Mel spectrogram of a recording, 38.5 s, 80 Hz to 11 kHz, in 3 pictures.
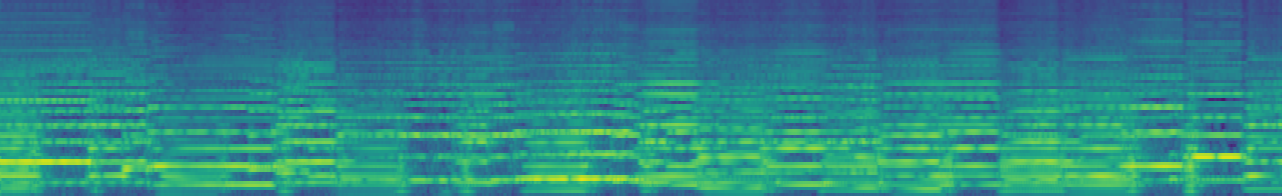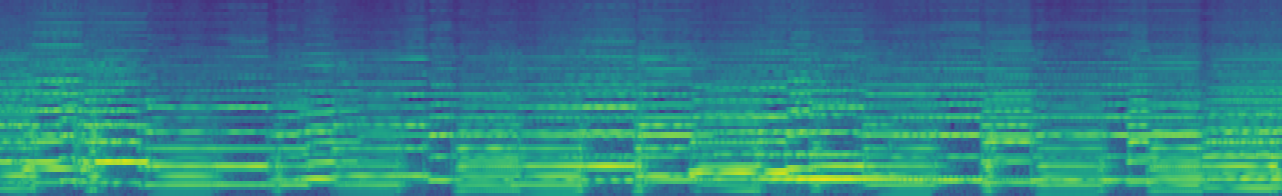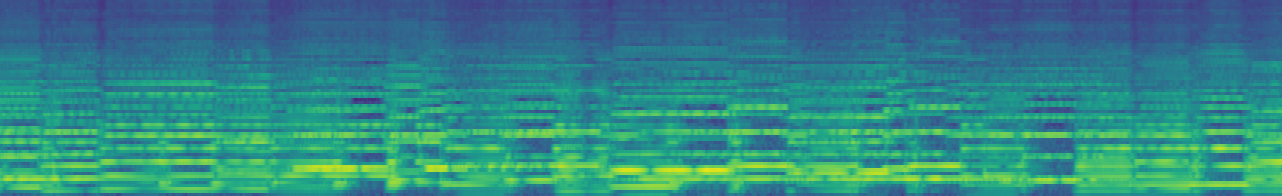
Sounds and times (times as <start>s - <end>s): Violin, fiddle: 0.0s - 38.4s.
